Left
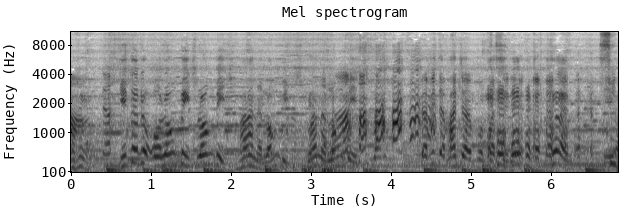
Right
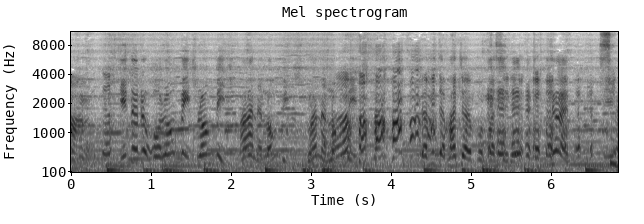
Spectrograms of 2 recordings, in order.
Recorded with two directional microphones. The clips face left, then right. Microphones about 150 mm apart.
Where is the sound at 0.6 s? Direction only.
20° left (ahead or behind).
